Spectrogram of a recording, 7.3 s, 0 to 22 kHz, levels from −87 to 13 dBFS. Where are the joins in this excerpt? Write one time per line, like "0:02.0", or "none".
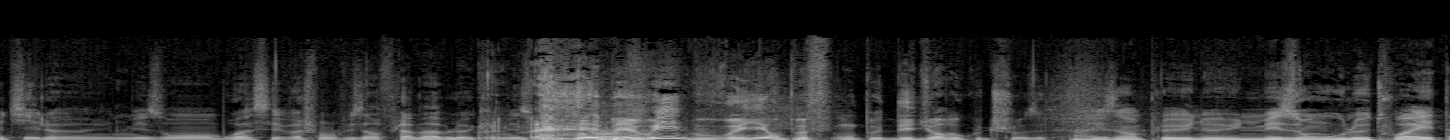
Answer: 0:06.0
